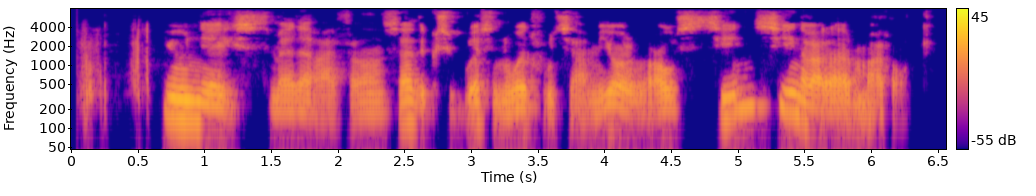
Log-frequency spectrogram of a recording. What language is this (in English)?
Kabyle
